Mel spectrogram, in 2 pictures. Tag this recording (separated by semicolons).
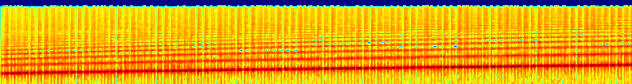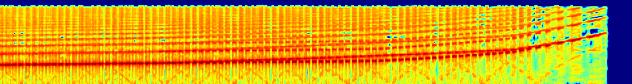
Audacity; Rise; Sawtooth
